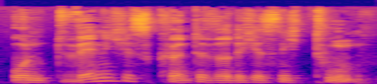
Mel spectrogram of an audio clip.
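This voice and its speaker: A man's voice: low-pitched, sing-song, brisk, a little mellow, slightly rough, exaggerated voice. An actor playing a defensive man who reported a missing woman, speaking in an indignant, evasive way with emphatic stresses in a 1970s radio drama.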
